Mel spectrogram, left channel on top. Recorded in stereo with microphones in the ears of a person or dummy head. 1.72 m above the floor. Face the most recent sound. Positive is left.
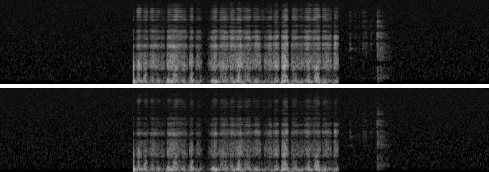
turn(degrees=20)  # may be behind; listen again after turning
